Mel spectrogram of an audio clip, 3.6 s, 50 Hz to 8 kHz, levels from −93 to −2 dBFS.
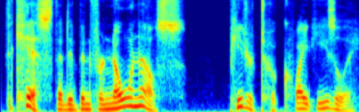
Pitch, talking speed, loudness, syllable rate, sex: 145 Hz, 215 wpm, -18 LUFS, 6.3 syllables/s, male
